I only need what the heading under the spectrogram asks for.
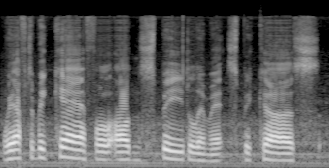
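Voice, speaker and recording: A man's voice: medium pitch, a little slow, mellow. A man with a New Zealand accent chatting casually with joking, teasing banter as he rides. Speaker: motorbike travel vlogger, rider. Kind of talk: casual chat. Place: outdoors on a moving motorbike. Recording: noisy vehicle ride, motorbike helmet audio. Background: engine and road noise.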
